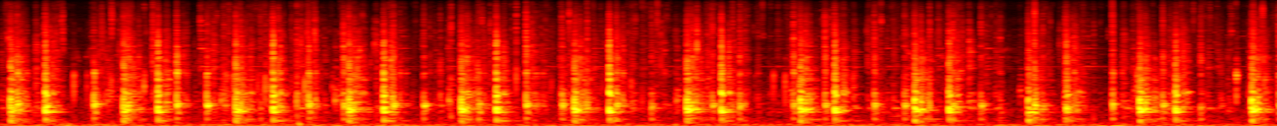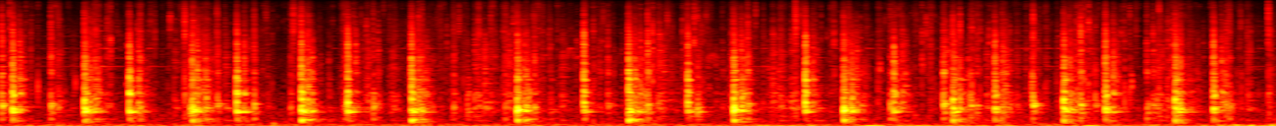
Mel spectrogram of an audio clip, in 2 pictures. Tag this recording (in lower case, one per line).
drip
liquid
